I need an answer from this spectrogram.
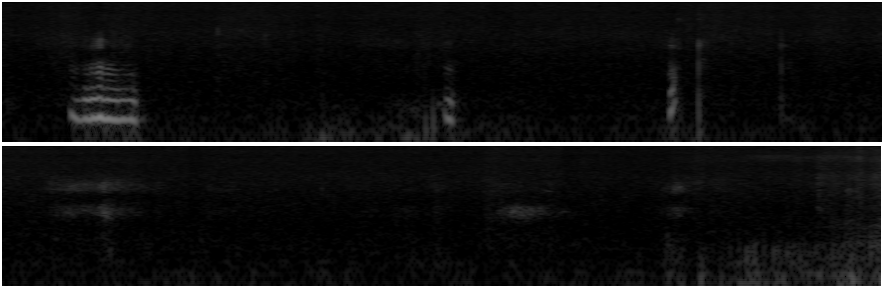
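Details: Snoring of Kkomi, a house cat fast asleep by someone's feet at bedtime, indoors: one strong low, rasping snore early on, followed by soft scattered breaths and small clicks in a hushed room.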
